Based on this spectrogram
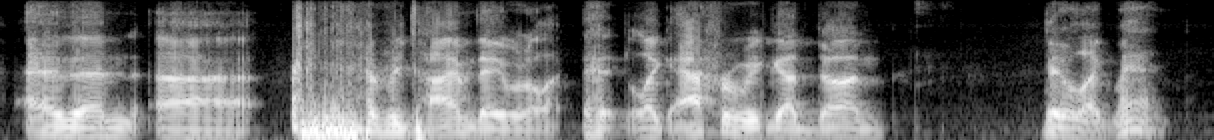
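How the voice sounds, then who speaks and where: Speaking at a fairly slow pace, a man uses lively intonation in a fairly low pitch. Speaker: gaming podcast co-host. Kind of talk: casual chat. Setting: online voice call while streaming. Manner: loud. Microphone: mic cutting out on stream.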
